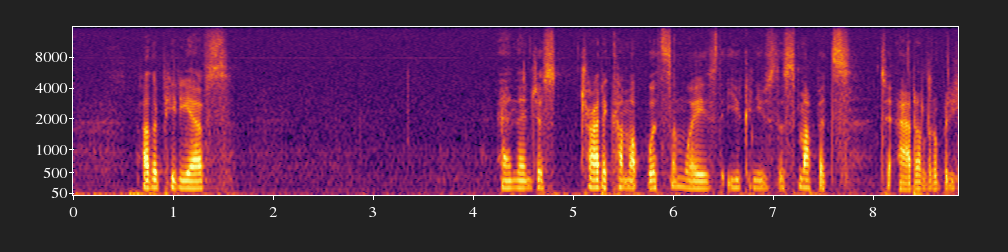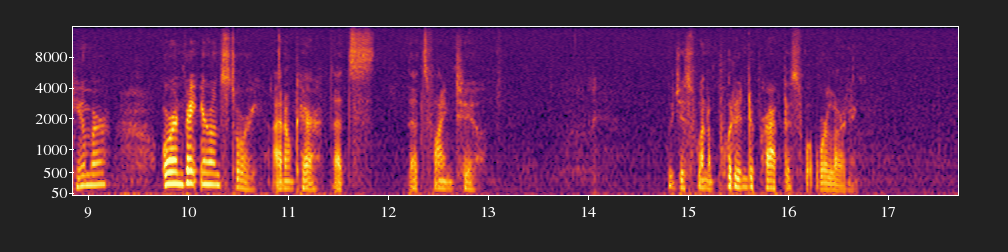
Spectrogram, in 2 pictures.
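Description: A woman speaks calmly to an audience, heard from a distance.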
